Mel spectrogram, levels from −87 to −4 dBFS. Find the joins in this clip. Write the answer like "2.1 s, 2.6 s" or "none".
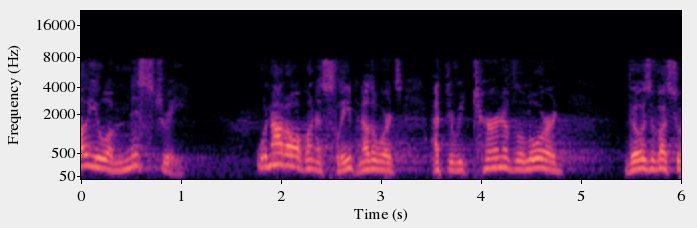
2.7 s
